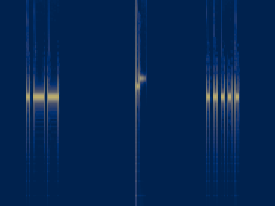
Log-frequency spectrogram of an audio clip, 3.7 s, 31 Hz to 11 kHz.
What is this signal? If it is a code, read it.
Morse code, heard as a keyed tone, about 25 wpm, 700 Hz. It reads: W 5
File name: Single-Letter-Number-25wpm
